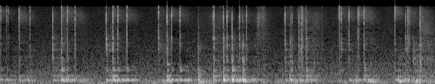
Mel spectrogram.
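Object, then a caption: Partly filled plastic shampoo bottle. Long nails tap quickly on the sides of a tall, grey, partly filled plastic shampoo bottle standing on a table. The result is bursts of fast, clicky taps over a low, hollow tone that dies away almost at once.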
